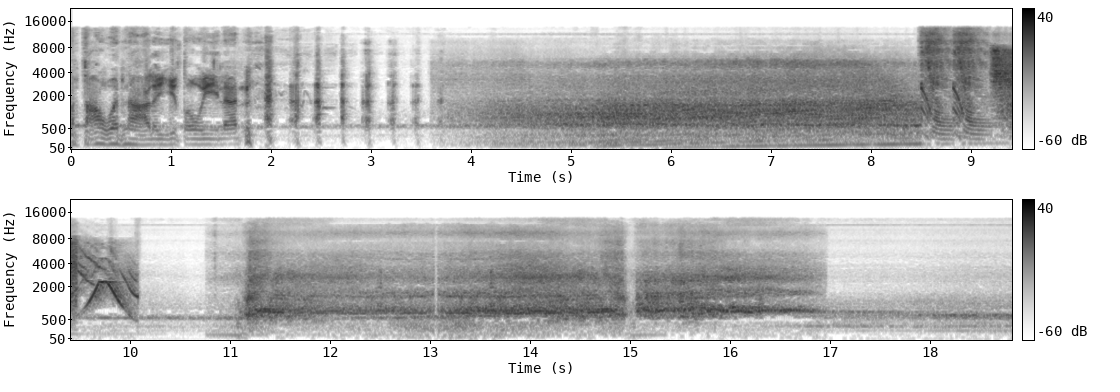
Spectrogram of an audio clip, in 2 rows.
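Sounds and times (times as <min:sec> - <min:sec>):
speech: 0:00.0 - 0:02.3
laughter: 0:01.6 - 0:03.9
heavy bus engine and road noise roaring: 0:02.0 - 0:10.2, 0:10.8 - 0:18.8
vehicle skidding with tire screech: 0:03.6 - 0:10.1, 0:10.8 - 0:18.8
high squealing sweeps: 0:03.6 - 0:18.8.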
